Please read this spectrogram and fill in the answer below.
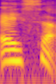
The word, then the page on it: aisaa: Hindi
